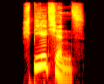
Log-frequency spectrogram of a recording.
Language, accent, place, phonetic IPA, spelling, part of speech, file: German, Germany, Berlin, [ˈʃpiːlçəns], Spielchens, noun, De-Spielchens.ogg
- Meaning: genitive of Spielchen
